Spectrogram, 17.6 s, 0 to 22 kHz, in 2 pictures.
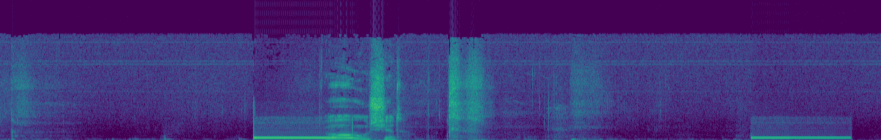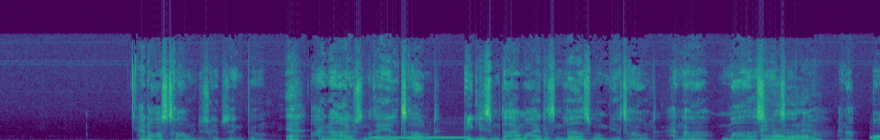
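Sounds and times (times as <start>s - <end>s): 
telephone line ringback tones: 2.6s - 3.3s, 7.5s - 8.5s, 12.5s - 13.5s
speech: 3.3s - 4.1s, 10.4s - 17.6s.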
